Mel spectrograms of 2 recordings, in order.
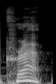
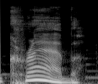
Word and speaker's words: crab: this important let's see what happens when we pronounce it wrong what do you want for dinner I'd like some crap please gross that's not right I mean I'd like some crab please do you see why it's so important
